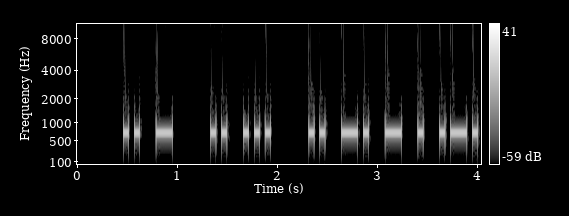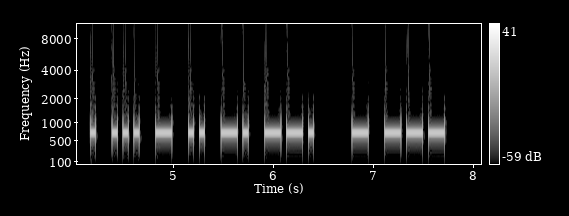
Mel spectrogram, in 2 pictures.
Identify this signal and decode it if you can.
Morse code, heard as a keyed tone, about 22 wpm, 700 Hz. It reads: IT IS INTERESTING TO
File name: practice / 22wpm / Sets of 6 Words - 22wpm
